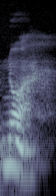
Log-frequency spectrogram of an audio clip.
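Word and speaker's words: נח: leyes o normas nojas por noaj que es como se pronuncia el nombre de Noé en hebreo nocas son las siete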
